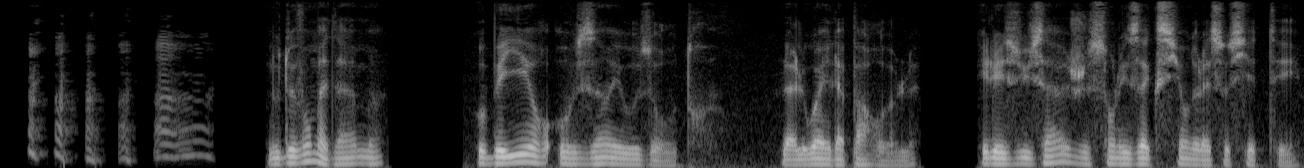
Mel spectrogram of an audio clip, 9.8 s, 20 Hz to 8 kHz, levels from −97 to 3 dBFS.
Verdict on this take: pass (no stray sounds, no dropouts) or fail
fail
